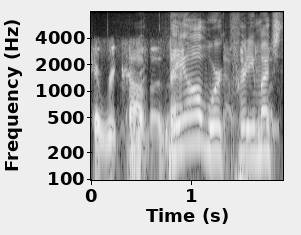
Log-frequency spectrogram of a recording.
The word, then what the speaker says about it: Recuva: So, but there's no other software comparable to like a Recover.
